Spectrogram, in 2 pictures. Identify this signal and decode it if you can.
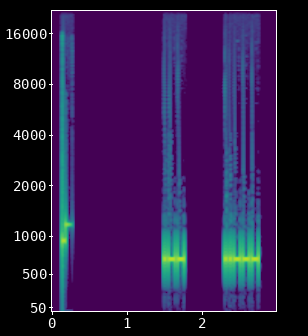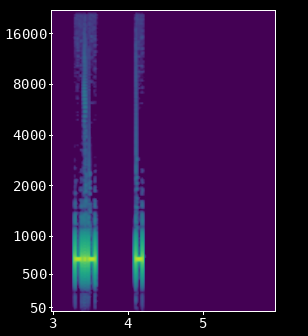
Morse code, heard as a keyed tone, about 39 wpm, spaced as for 14 wpm, 700 Hz. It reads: W2KT
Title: USA Call Signs - 4 Characters - 6x Character Spacing - 40wpm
